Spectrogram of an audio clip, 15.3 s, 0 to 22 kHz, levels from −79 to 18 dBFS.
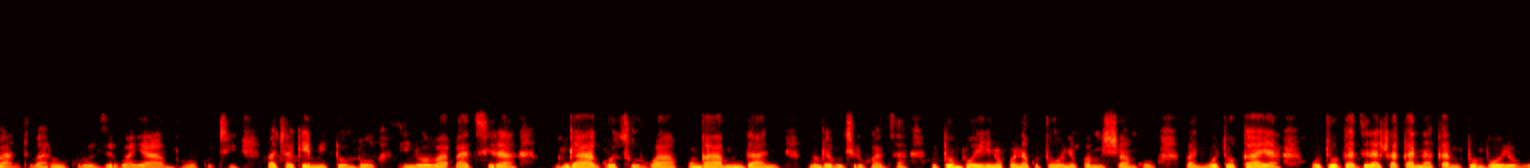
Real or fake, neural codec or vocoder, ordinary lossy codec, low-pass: fake; codec, 24 kHz, 6 kbps, HILCodec; Opus, 24 kbps; 7.2 kHz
